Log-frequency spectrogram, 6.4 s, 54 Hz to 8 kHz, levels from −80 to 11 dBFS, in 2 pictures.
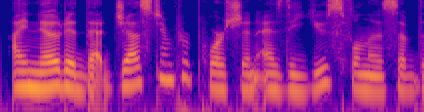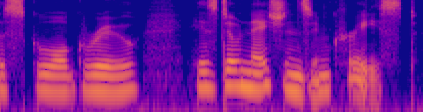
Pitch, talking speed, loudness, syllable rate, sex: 160 Hz, 150 wpm, -21 LUFS, 4.4 syllables/s, female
